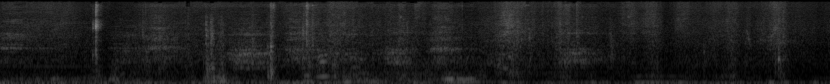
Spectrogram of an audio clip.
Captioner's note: Connie gasps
